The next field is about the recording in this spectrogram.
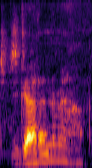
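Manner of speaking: soft golf-course style whisper. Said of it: "I'm whispering like they do at the".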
